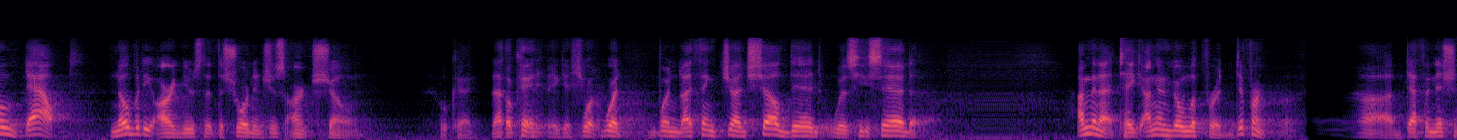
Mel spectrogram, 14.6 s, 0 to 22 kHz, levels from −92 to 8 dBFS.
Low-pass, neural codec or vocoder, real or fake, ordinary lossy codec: 7.2 kHz; codec, 16 kHz, about 1 kbps, DyCAST, with the encoder's durations; fake; MP3, 48 kbps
